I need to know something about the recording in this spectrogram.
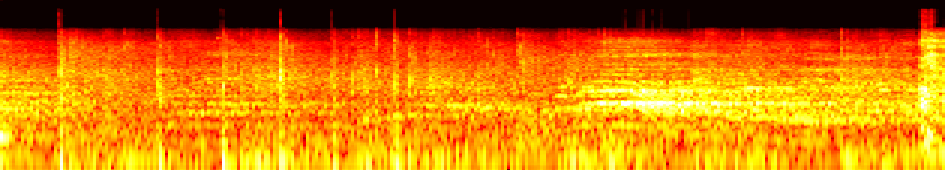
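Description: A basketball bouncing on a hardwood gym floor in a large gym: a string of sharp, irregularly spaced thuds.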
